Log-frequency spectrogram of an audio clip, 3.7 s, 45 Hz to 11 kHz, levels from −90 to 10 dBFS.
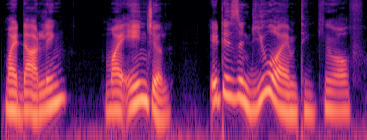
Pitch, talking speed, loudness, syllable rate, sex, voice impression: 175 Hz, 180 wpm, -17 LUFS, 4.9 syllables/s, male, masculine, adult-like, slightly refreshing, friendly, slightly unique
